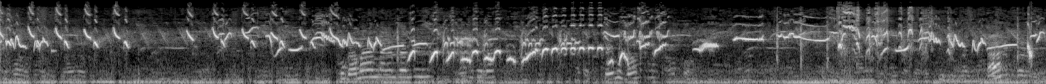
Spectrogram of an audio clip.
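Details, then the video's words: Oriental magpie-robin singing actively: a rich, varied run of clear whistled notes, rising and falling slurs and quick chirps, densely packed with brief pauses, plus some harsher squawky notes in the middle. "Suara kicau burung kacer"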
